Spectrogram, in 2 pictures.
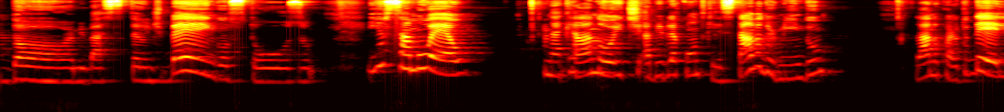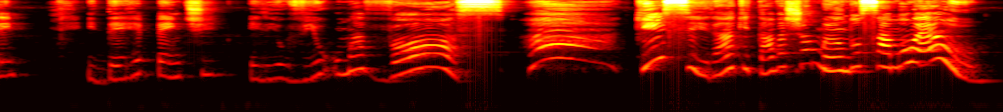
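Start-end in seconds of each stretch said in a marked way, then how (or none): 0.1-3.2 slow, drowsy, cozy voice; sleepy cozy. Acted. 15.3-16.2 sharp high gasp of surprise; surprised gasp. Acted. Mysterious voice surprises Samuel.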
